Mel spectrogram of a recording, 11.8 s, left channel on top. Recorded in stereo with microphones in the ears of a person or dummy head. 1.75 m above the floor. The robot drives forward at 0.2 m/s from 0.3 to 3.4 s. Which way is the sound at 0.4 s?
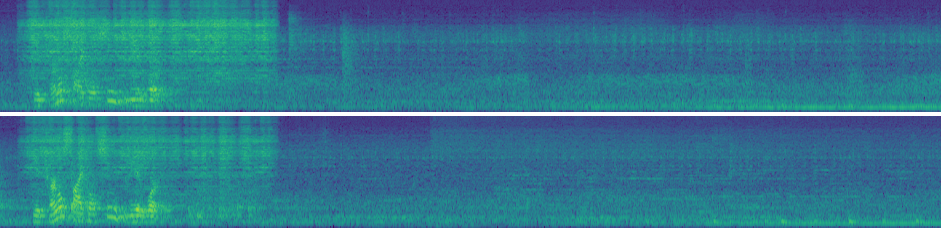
65° right (ahead or behind).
